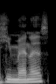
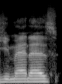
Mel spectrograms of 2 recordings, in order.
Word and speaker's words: Jimenez: Today I'm talking with Himenez. You're the first person that pronounces it the right way, so thank you. Himenez, founder of Primal Trust down in South Florida.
